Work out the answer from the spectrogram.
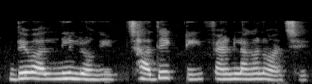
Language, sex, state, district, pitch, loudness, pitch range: Bengali, female, West Bengal, Alipurduar, 245 Hz, -14 LUFS, 235-260 Hz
